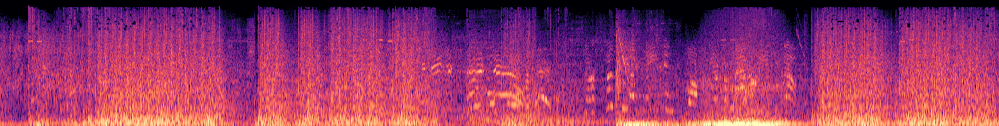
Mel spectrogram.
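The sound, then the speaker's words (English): Deep booming shockwaves from a big gun in a space-battle video game: repeated heavy blasts and rumbling bursts, with a loud surge near the end, under excited talk. “Shockwaves! That's a big gun! We should be okay! More incoming!”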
